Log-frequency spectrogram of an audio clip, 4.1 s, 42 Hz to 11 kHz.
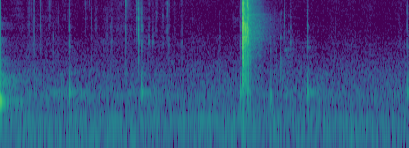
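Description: A single sharp snap about two and a half seconds in, as the ring-pull seal is pulled off the bottom of a 400 g grease cartridge, among a few faint handling clicks.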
